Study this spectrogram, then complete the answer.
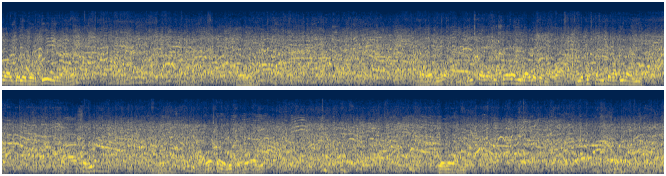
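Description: Feet shuffle and stamp on a wooden floor as a crowd dances.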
